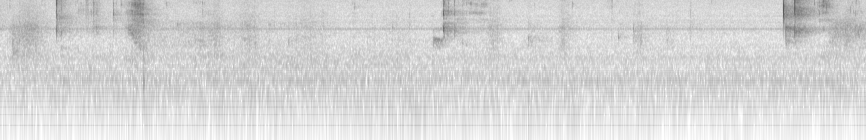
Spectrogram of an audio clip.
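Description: A person chewing a bite of watermelon, soft wet squishing with a few faint mouth clicks, and two sharper mouth smacks just before the end.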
